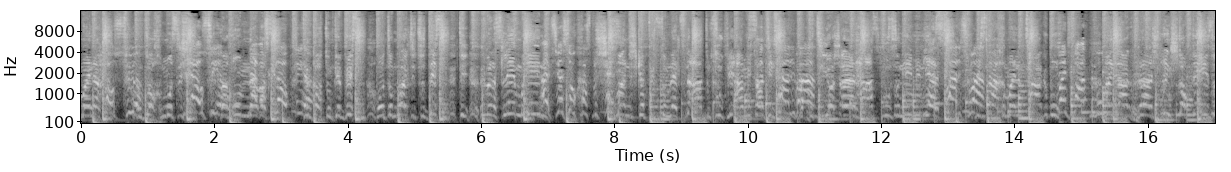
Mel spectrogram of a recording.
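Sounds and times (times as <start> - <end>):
rapping over a beat: 0.0 - 17.0.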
